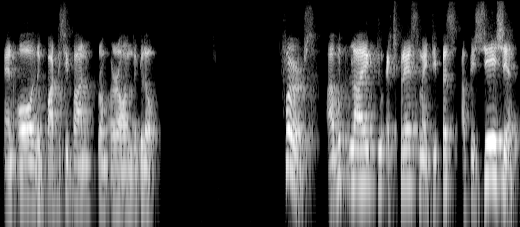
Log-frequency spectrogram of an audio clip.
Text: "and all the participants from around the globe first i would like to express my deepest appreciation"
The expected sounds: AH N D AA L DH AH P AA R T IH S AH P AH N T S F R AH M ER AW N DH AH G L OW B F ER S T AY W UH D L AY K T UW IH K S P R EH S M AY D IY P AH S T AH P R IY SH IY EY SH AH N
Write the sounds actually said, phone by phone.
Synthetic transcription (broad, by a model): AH N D AA L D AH P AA R T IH S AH P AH N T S F R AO M ER AW N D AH G L OW B F ER S T AY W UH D L AY K T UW IH K S P R EH S M AY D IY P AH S AH P R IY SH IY EY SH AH N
